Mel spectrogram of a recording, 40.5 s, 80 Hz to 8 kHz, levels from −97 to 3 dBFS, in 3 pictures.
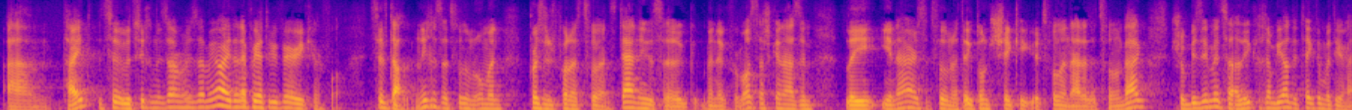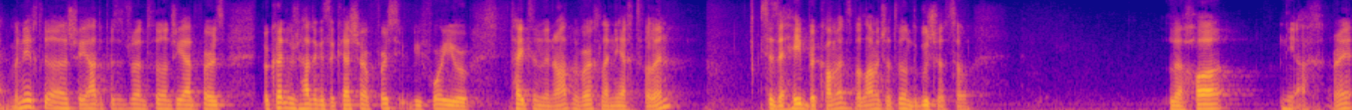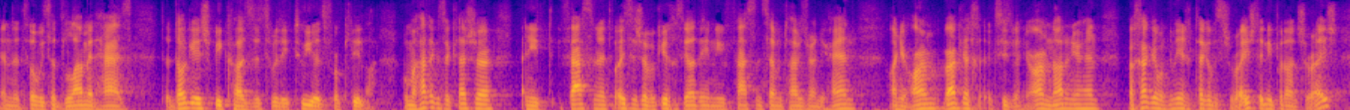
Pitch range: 105-130 Hz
